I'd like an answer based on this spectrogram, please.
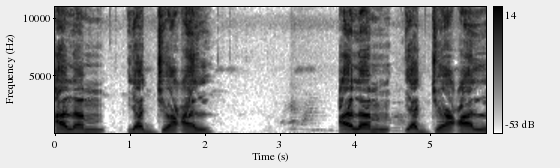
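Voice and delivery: ইয়াজআল with a voiced জ; correct recitation. Shown as a demonstration. Teacher introduces the next verse. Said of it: "তারপর দেখি".

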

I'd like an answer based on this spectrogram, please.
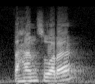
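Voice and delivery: ordinary talk

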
